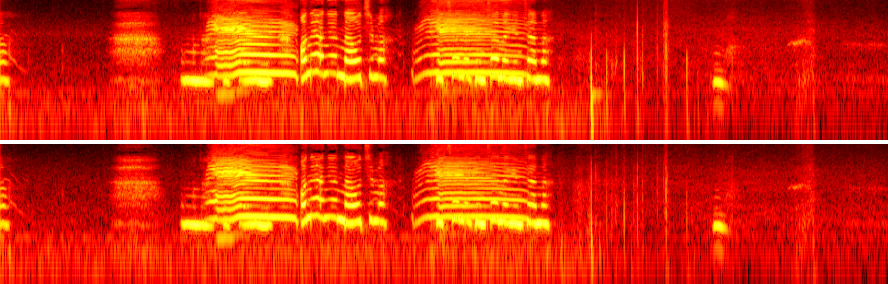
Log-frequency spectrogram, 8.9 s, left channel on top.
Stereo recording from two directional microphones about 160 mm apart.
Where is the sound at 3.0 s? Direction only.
20° left (ahead or behind).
